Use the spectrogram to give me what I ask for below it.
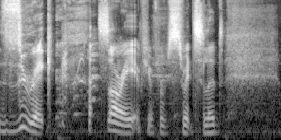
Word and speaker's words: Zurich: It's not Zurich with J, as Mariana keeps saying. Embarrassing. Zurich.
